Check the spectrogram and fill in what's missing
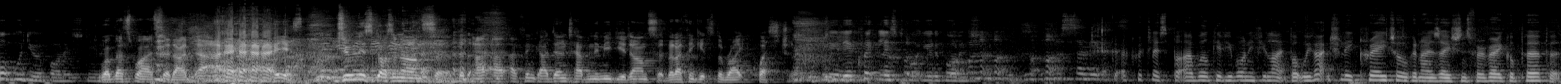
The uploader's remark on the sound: Recorded at the recent Nuffield health policy summit, this round table asks how to impliment the Francis reports recommendations.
